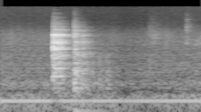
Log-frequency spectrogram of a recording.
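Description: Metal cookware clanking: two sharp clanks close together about half a second in, as a pan or utensil knocks against a steel pan, over a steady low hum.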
